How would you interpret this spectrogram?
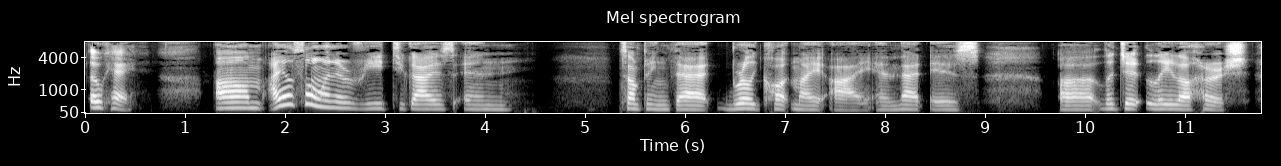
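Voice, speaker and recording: A woman hosts a fan podcast in a loose, casual chat, stumbling through fillers and restarts. Her voice sits at a middling pitch. The sound is dry, with no room around it. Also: no echo. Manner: halting, filler-heavy, chatty. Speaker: wrestling podcast host. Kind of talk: casual chat reading news and tweets.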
